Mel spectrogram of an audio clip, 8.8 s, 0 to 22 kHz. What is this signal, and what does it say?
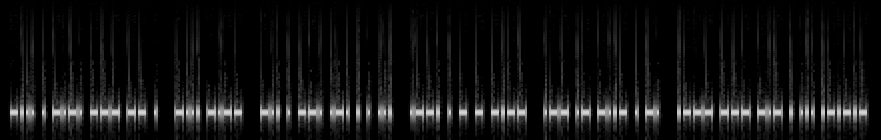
Morse code, heard as a keyed tone, about 46 wpm, 700 Hz. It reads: BECOME BY DEGREES PETTY WAXEN JOKES.
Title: Pangram Challenge v2 - 45wpm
